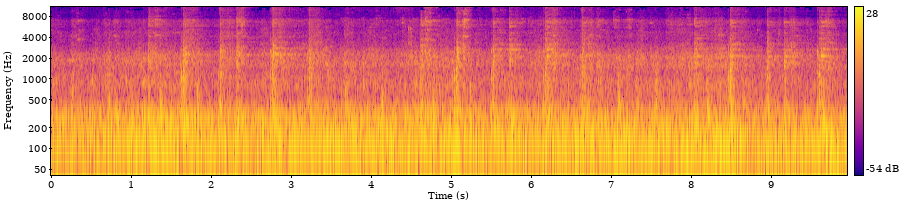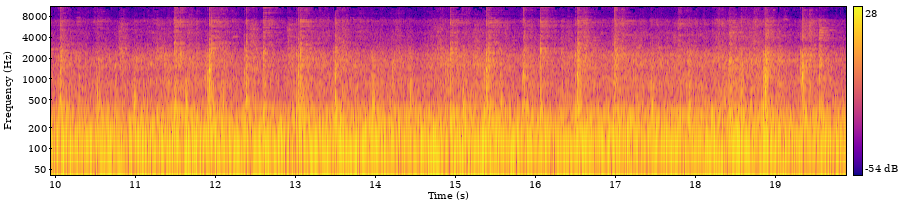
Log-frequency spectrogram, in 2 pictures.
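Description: Empty freight train of hopper wagons rolling past close by: a steady rumble of wheels on rail, with frequent sharp clacks as the wheels cross rail joints.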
